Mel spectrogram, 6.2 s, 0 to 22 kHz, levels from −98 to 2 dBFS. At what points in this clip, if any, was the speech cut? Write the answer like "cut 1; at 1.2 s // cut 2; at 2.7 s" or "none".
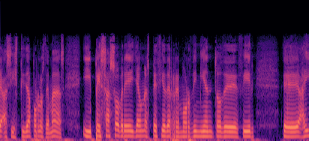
none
